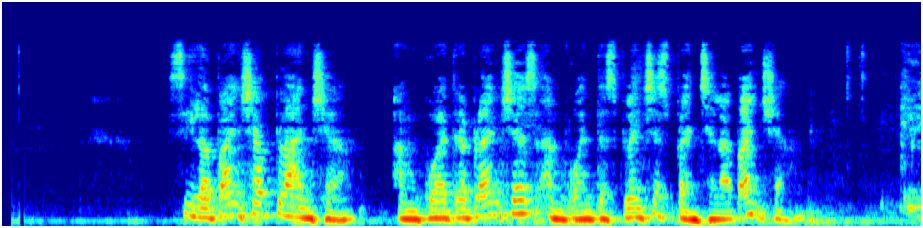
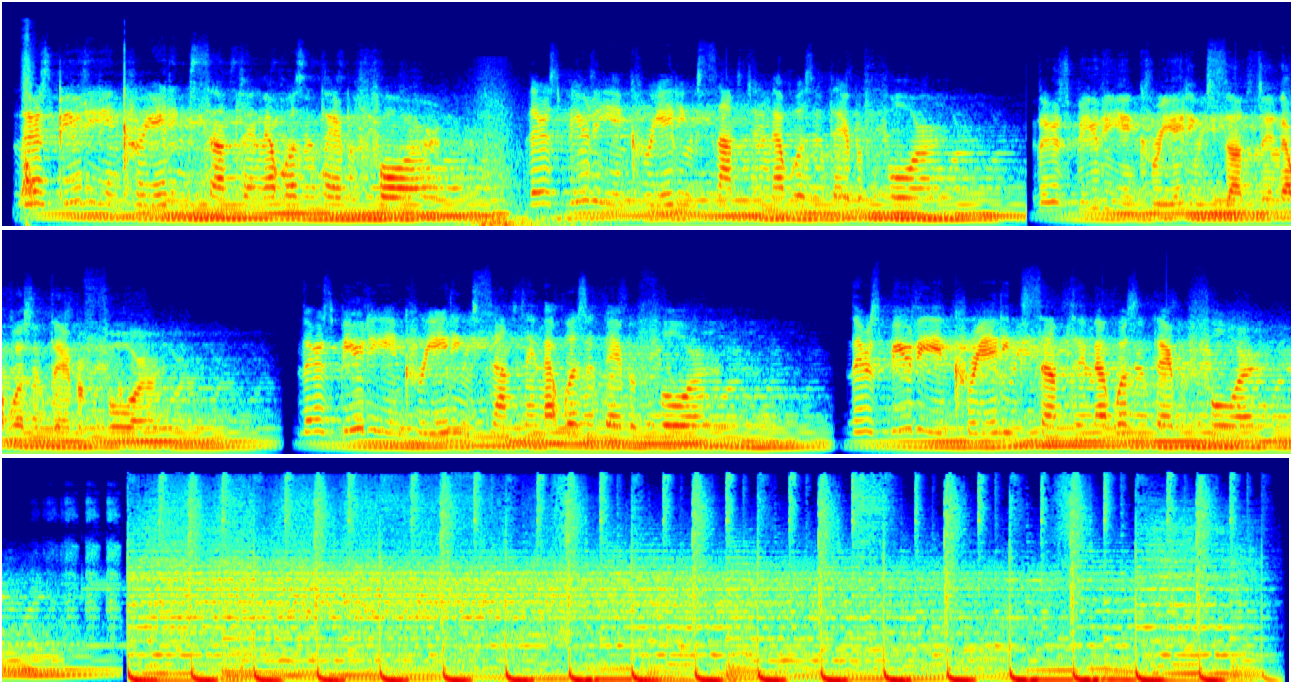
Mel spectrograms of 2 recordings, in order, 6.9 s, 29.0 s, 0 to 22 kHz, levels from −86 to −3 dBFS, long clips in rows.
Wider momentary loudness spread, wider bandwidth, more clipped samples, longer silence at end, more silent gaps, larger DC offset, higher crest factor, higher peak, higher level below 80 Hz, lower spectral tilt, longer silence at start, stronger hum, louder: first, 12 LU vs 7 LU; second, 10.5 kHz vs 17 kHz; neither; about the same, 0 s vs 0.05 s; second, none vs 11.80-11.85 s; second, under 0.1% vs 0.3%; about the same, 16 dB vs 16 dB; second, -8 dBFS vs 0 dBFS; second, -48 dBFS vs -22 dBFS; about the same, -6.5 dB/octave vs -5.5 dB/octave; first, 1.3 s vs 0.1 s; neither; second, -24 LUFS vs -18 LUFS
